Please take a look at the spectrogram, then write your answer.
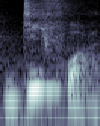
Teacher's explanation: that sort of S sound on the end that we say when we say the number by itself. 10 disappears.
